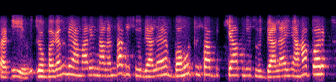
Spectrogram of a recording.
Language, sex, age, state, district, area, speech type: Hindi, male, 18-30, Bihar, Begusarai, rural, conversation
